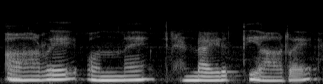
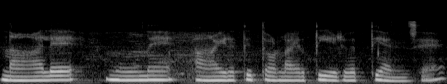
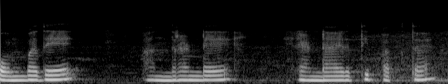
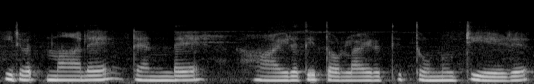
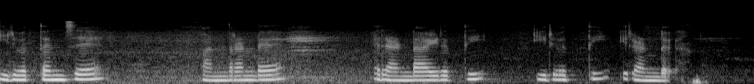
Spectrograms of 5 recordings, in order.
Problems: background sounds at intervals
